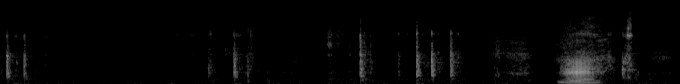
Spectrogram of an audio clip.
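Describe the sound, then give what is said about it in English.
Faint pen strokes scratch and tap as a matrix is written by hand, in quick, irregular bursts with short pauses between them. A louder rustling scrape comes near the end. “Okay, and now let me write down the exchange matrix.”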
